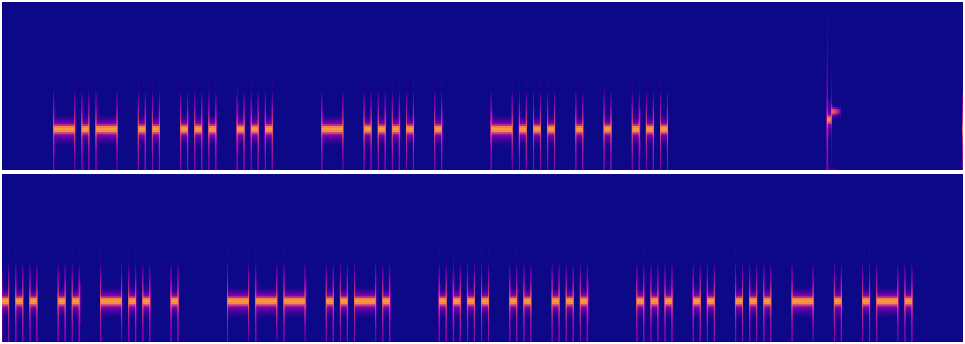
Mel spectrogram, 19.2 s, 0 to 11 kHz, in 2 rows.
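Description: Morse code sent at 17 words per minute: a single steady mid-pitched tone keyed into quick dits and longer dahs, running in groups with a short silent gap partway through.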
